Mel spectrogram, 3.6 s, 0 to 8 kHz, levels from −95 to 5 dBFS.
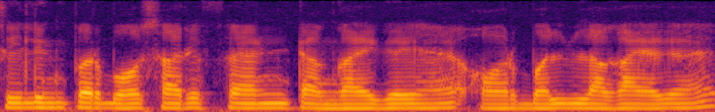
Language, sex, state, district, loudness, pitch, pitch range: Hindi, male, Bihar, Darbhanga, -16 LUFS, 120 Hz, 115-125 Hz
